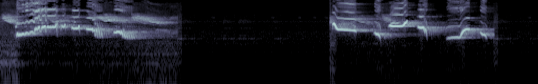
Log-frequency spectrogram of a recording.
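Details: Lure of female and male orange-headed thrush singing in ngeplong style: two loud phrases of quick fluty whistles and slurred warbles, about three seconds apart, with silence between.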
